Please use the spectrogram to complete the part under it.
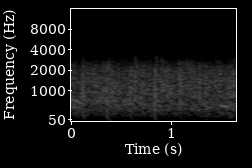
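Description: Dense, steady applause from a music awards ceremony audience greeting a performer, close and continuous throughout the short stretch.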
